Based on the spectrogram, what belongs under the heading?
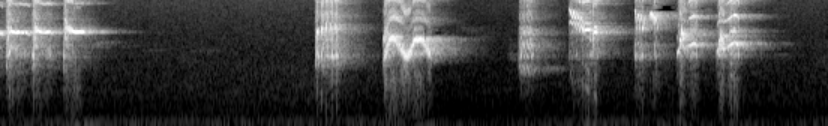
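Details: Orange-headed thrush, caged, calling back in response to a lure recording; loud, harsh high-pitched bursts in clusters, three quick notes then a pause, then a run of about seven rapid rasping bursts.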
